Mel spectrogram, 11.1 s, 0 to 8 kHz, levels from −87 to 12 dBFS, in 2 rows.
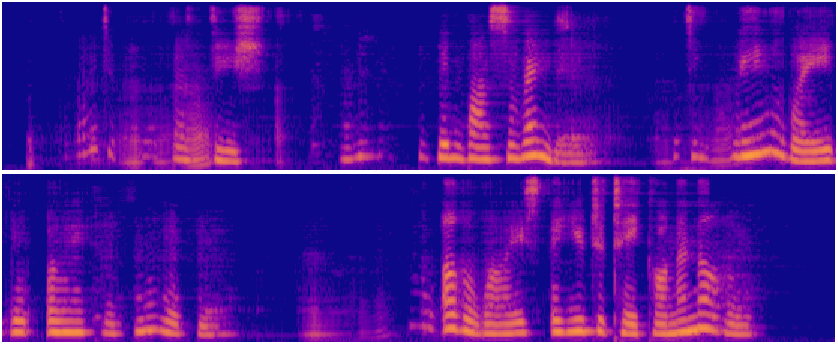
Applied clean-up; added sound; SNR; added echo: neural mask model DeepFilterNet 3.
